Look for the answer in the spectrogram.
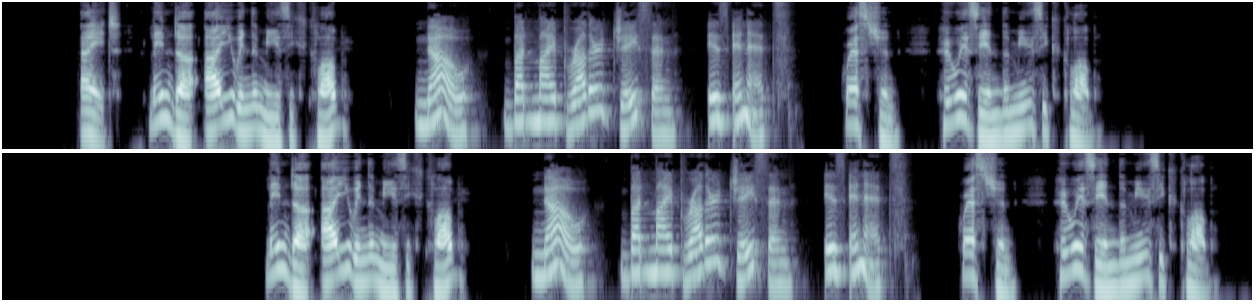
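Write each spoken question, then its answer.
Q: who is in the music club?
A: Linda's brother Jason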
